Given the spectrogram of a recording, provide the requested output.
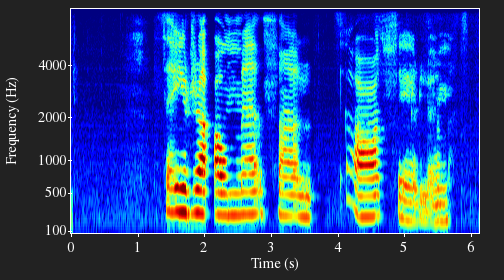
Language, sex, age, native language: Icelandic, female, 7, Icelandic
